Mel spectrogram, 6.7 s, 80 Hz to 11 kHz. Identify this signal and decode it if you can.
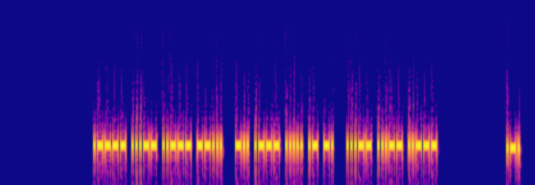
Morse code, heard as a keyed tone, about 50 wpm, 700 Hz. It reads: 1327 DJ5AN 332 R
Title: Worked All Europe DX Contest - QTC Exchange with Repeats - 50wpm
